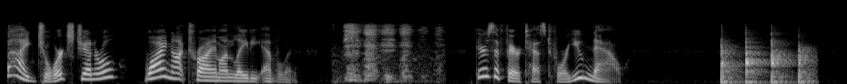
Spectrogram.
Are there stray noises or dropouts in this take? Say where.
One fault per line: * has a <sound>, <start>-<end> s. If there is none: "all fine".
* has a sniff, 3.3-4.5 s
* has a thud, 7.2-8.2 s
